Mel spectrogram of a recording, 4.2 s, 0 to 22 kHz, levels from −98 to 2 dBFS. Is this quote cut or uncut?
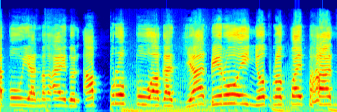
cut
